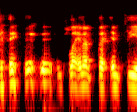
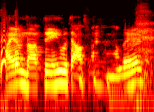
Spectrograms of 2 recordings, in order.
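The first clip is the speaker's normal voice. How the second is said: slight put-on French accent. Discussing a character's line, repeating it in a put-on french accent. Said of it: "I can't even do the accent".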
